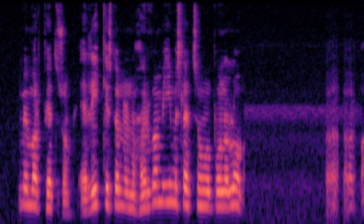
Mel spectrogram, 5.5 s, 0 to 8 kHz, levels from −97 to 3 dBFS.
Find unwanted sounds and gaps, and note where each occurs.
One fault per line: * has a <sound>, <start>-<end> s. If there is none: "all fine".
* has a laugh, 4.9-5.4 s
